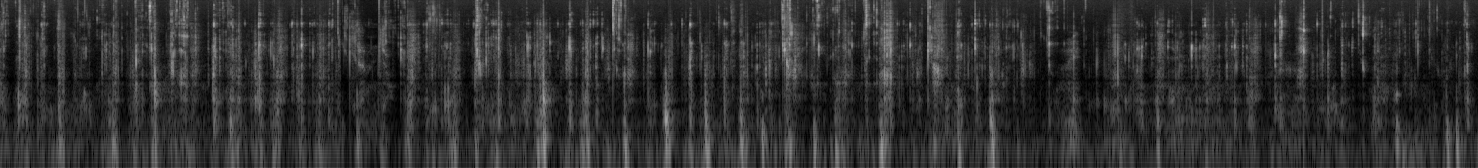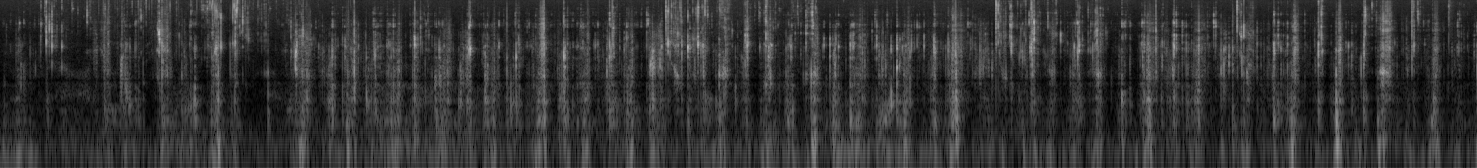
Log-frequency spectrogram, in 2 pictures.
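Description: Close-miked chewing of raw silver pomfret (butterfish) sashimi: a steady run of wet mouth clicks, smacks and squishes.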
